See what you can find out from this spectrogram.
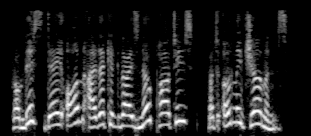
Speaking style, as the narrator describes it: the Kaiser raised his voice and proclaimed

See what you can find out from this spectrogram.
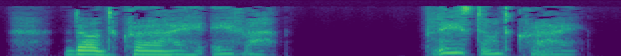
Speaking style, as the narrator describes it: he whispered

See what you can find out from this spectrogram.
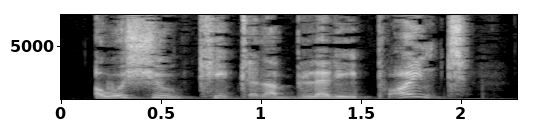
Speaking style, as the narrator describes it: Blair said irritably

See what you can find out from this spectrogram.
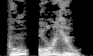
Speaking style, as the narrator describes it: Mal asked furiously

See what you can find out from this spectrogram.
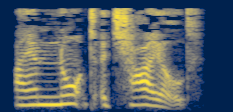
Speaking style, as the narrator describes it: Jay said savagely

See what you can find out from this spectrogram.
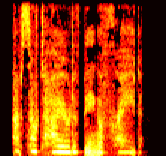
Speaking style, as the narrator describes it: she murmured

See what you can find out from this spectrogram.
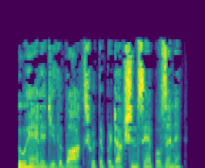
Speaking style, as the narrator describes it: Daylin growled

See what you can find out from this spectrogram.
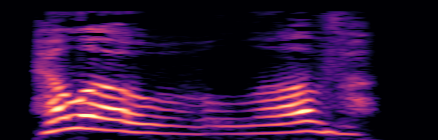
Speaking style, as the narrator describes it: he slurred

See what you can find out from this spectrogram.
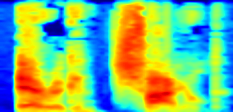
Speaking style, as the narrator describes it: she spat

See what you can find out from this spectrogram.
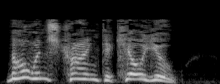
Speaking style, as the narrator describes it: Clevenger cried

